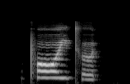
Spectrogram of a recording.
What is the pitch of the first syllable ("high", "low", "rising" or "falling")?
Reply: high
